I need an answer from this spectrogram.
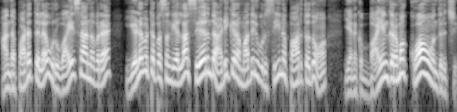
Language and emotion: Tamil, angry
